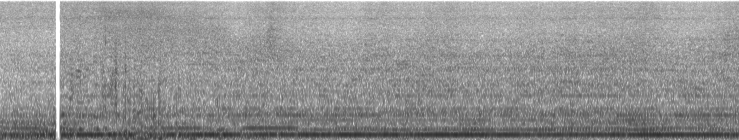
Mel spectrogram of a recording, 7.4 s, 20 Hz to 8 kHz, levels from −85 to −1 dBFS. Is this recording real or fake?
real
